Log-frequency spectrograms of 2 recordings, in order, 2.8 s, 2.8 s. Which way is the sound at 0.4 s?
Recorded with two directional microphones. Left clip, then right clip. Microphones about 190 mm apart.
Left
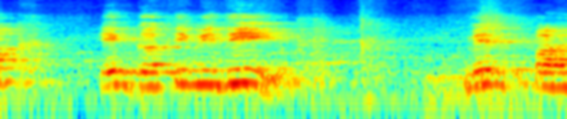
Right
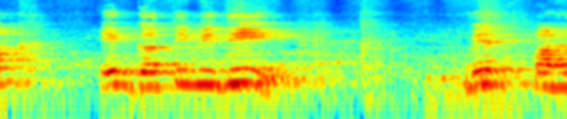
25° right (ahead or behind).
